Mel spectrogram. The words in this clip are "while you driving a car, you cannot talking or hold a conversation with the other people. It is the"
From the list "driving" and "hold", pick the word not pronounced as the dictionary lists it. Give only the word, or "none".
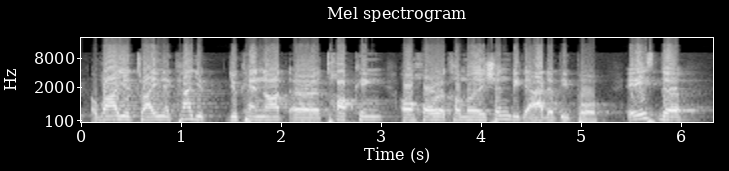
driving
